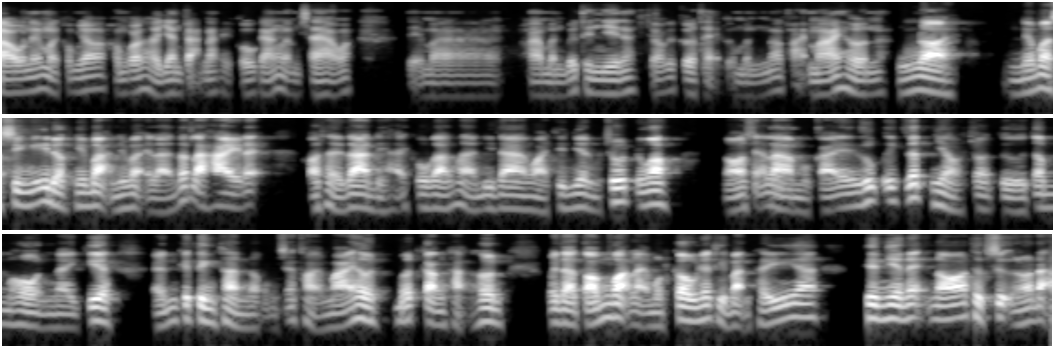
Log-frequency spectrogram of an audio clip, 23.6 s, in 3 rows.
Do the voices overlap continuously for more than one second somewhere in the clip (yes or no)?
no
